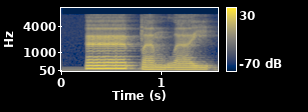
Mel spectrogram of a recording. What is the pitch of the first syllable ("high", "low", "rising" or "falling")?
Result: high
